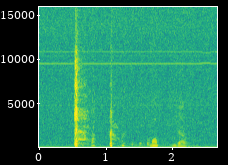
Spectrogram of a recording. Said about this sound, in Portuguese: Eu tenho uma tosse que é tosse de velho. Os médicos não dão muito jeito disso aí, não.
